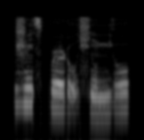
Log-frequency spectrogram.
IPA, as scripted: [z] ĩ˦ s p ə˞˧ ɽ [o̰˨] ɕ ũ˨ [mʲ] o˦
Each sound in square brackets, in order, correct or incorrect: incorrect: ʐ, incorrect: o̰˦, correct

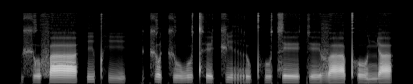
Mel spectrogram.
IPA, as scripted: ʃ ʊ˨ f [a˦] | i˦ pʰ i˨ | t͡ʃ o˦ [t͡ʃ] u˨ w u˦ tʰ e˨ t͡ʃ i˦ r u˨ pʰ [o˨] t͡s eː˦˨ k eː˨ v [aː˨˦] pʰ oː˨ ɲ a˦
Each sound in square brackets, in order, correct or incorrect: incorrect: aː˦, correct, incorrect: u˨, correct

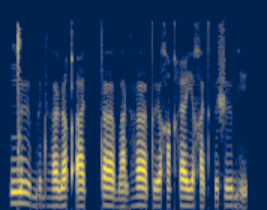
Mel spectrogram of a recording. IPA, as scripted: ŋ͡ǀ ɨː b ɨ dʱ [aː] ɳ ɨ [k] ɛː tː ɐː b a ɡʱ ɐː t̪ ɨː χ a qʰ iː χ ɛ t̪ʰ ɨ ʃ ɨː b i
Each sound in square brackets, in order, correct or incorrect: incorrect: ɐː, incorrect: qʼ

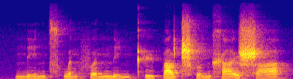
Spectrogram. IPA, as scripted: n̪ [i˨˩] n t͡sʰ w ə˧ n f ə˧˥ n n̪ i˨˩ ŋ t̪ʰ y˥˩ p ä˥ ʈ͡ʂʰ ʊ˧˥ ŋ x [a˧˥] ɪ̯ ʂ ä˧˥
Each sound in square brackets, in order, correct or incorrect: incorrect: i˧˥, correct

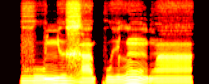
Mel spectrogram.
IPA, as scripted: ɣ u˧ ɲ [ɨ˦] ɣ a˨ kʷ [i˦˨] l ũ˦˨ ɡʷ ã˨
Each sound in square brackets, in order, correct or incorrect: correct, incorrect: i˨

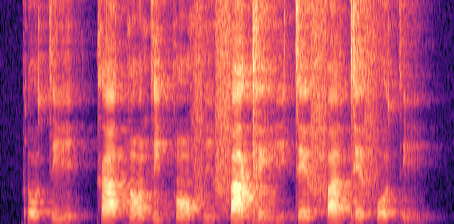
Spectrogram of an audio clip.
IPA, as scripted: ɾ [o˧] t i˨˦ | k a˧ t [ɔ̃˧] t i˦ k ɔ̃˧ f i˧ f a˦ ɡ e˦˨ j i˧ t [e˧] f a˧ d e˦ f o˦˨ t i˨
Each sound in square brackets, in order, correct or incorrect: incorrect: o˨, correct, incorrect: e˦

